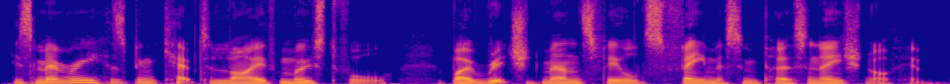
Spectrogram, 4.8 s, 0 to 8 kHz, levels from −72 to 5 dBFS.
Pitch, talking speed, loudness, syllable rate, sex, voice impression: 135 Hz, 200 wpm, -19 LUFS, 6.1 syllables/s, male, very masculine, adult-like, slightly thick, very tensed, powerful, bright, slightly hard, clear, very fluent, slightly raspy, cool, intellectual, very refreshing, slightly sincere, slightly calm, slightly mature, friendly, reassuring, very unique, elegant, slightly wild, sweet, lively, kind, slightly intense, slightly sharp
